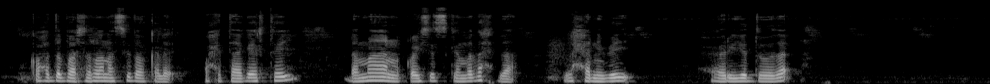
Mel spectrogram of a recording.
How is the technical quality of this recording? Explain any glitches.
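Quality is limited by codec damage, plainly audible throughout the speech. The treble has a gritty, metallic or lispy cast and stops at about 14.9 kHz, likely from HE-AAC compression at a low bitrate near 24 kbps, where treble is rebuilt from copied lower bands.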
